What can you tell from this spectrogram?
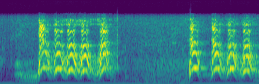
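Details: Three pet dogs barking: two bursts of rapid, harmonic barks, about four per second, the first burst preceded by a short whine, separated by a quiet gap.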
